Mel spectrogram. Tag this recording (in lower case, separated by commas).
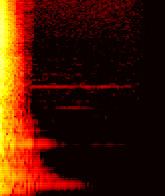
percussion, music, musical instrument, drum, snare drum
